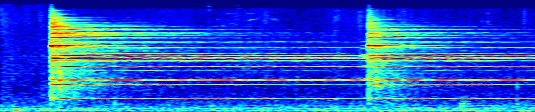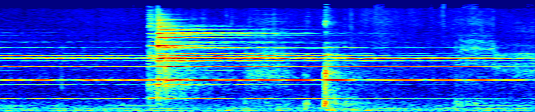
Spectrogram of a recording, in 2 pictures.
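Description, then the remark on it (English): Three deep, resonant bell strikes spaced a few seconds apart, each ringing out with long shimmering overtones that slowly fade, plus a softer tap near the end. No voices. “Let us ring the bells of affirmation.”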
